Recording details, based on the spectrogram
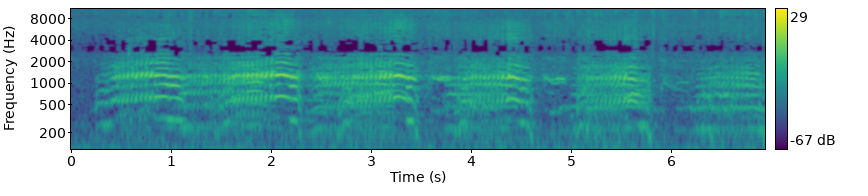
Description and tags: Two Magellanic Penguins braying, with water in the background. Recorded with an Edirol R-09HR.
bird, aviary, zoo, penguin, birds, exotic, field-recording, tropical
